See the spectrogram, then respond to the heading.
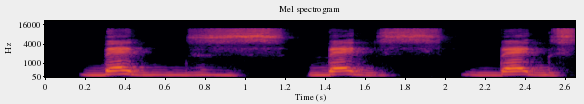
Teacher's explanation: Ini bunyi ini, ag. Kalau ditambahkan S itu kalau ngomongnya di slow motion, bentuknya tuh nggak tipis, tapi bunyinya sedikit mendengung. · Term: buzzing sound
